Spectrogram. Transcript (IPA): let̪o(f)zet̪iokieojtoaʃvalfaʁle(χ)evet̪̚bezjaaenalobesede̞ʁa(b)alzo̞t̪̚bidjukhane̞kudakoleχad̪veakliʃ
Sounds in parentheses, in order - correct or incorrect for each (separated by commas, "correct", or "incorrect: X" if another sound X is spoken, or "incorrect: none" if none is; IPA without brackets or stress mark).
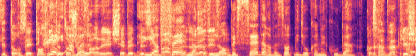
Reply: incorrect: χ, incorrect: ʃ, incorrect: v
